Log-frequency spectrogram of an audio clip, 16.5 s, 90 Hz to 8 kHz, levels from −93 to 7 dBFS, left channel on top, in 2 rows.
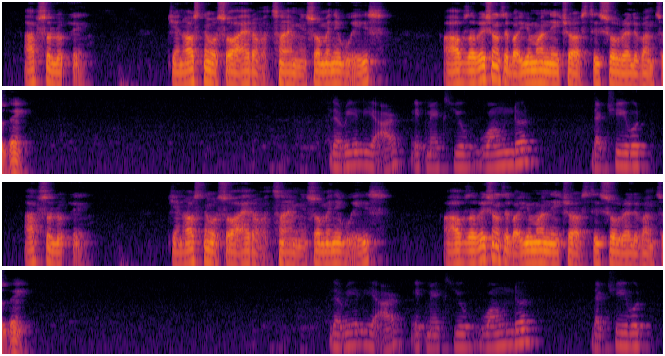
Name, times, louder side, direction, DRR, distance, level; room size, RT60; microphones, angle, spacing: voice 1, 0.3-1.0 2.1-4.8 5.5-8.5, left 3 dB, 65° left, 0.6 m, -26 dB
voice 2, 12.3-14.9 15.6-16.3, left 2 dB, 50° left, 1.6 m, -44 dB
10.5 x 5.7 x 4.7 m
head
